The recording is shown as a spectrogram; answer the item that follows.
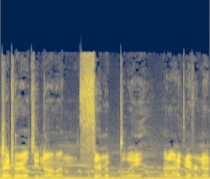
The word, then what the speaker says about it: Thermopylae: No, I'm on Thermopylae. I've never known how to pronounce that. Thermopylae.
